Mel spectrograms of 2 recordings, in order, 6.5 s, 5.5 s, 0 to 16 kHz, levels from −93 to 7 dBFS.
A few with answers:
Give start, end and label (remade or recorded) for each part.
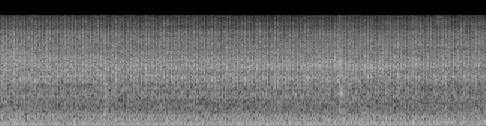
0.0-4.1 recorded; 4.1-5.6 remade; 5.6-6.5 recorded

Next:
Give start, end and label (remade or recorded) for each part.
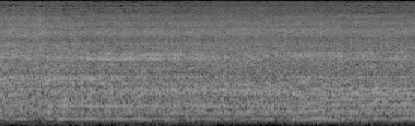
0.0-2.8 recorded; 2.8-4.5 remade; 4.5-5.5 recorded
